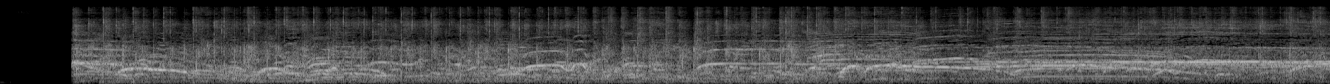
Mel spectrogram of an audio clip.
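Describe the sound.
Nebraska Democratic state legislators cheer after an abortion bill failed. Loud, sustained cheering, whoops and clapping burst in after a moment of near silence and carry on at full strength to the end.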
